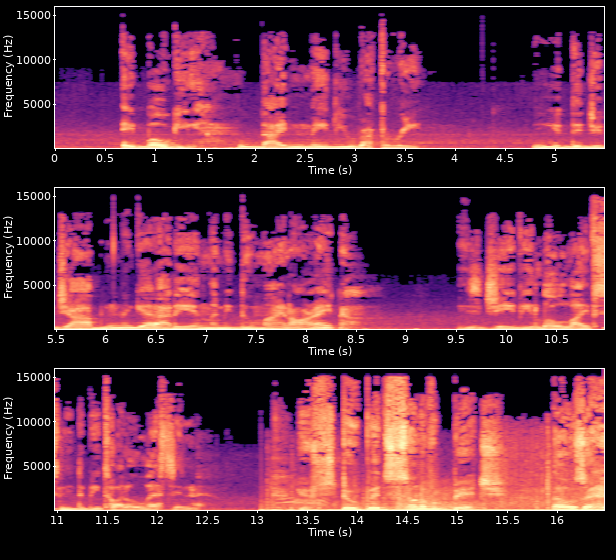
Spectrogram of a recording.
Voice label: Character Sampler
